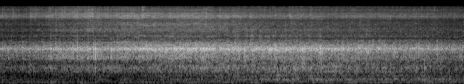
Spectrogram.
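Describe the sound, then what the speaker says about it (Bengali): Water poured into a frying pan of eggplant, potato and tomato for a thin fish curry, a steady rushing, bubbling hiss that holds evenly throughout, no voices. "এখন দিয়ে দিচ্ছি জল।"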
